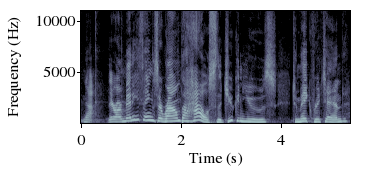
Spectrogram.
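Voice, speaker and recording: A woman's voice: on the high side, measured pace. A woman presenting live children's audio theater about sound effects, instructing a young audience. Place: live library event before an audience.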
